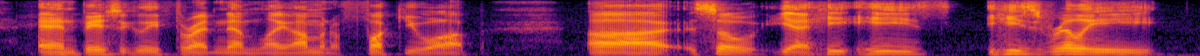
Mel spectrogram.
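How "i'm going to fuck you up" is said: normal talking voice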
